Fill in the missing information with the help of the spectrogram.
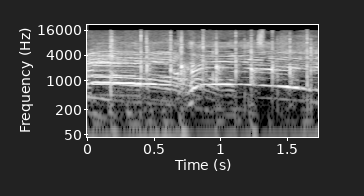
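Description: A few people give a short, scattered round of clapping, close and fairly loud, over a sustained tonal sound like a musical jingle playing underneath.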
